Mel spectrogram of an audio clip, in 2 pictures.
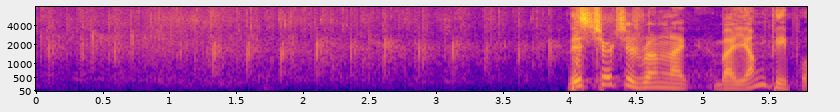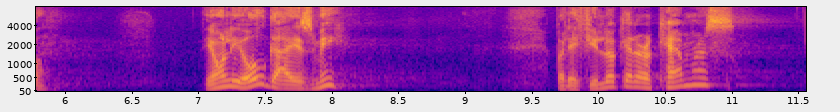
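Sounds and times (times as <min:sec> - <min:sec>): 
audience applause: 0:00.0 - 0:04.1
speech: 0:04.0 - 0:06.0, 0:07.0 - 0:08.2, 0:09.7 - 0:11.1.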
